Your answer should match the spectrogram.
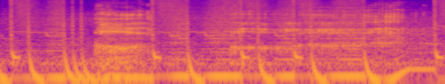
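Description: A man burping: a short rough burp about a second in, then a long drawn-out burp that runs until near the end.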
